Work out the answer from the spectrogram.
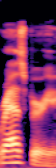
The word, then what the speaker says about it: raspberry: Think about that raspberry again. The silent P.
